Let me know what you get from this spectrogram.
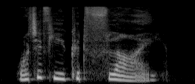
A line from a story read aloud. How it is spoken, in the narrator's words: Lydia asks softly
